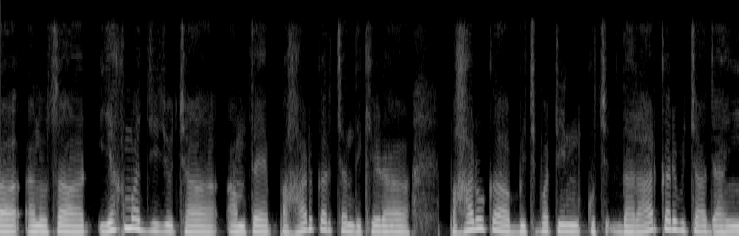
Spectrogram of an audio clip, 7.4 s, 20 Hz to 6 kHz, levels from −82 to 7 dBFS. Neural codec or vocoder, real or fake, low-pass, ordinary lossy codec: codec, 16 kHz in and 24 kHz out, 1 kbps, XY-Tokenizer; fake; 5.4 kHz; none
